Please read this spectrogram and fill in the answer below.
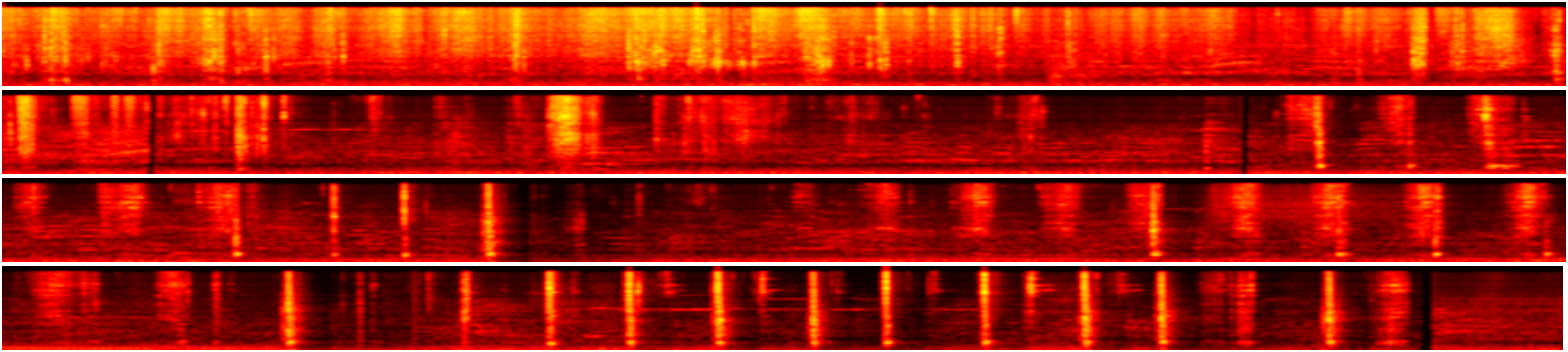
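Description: Crushed ice poured and shovelled over fish in a plastic basin, a dense crunching for the first several seconds. Then scattered knocks of a fish being handled on a wooden chopping board, ending in a quick run of sharp cleaver chops through a fish's head, about two a second.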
